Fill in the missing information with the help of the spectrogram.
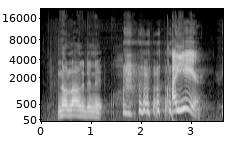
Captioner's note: chuckling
